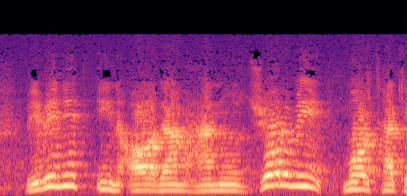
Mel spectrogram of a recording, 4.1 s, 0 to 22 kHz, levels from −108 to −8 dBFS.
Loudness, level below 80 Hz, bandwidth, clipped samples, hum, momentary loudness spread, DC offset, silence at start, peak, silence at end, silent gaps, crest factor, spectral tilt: -17 LUFS; -54 dBFS; 10 kHz; under 0.1%; none; 7 LU; under 0.1%; 0 s; -4 dBFS; 0 s; none; 12 dB; -8 dB/octave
